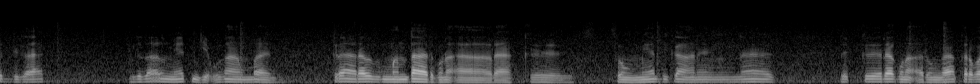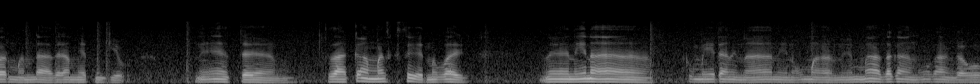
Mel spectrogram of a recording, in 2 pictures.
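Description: No technical faults are present.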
